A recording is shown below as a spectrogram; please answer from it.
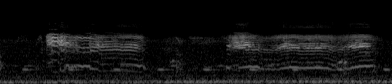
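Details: Sleepy domestic cat that wants to keep sleeping and seems sick, giving two drawn-out, tonal, harmonic meows, the first short and bright, the second longer and wavering, over a low steady hum.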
